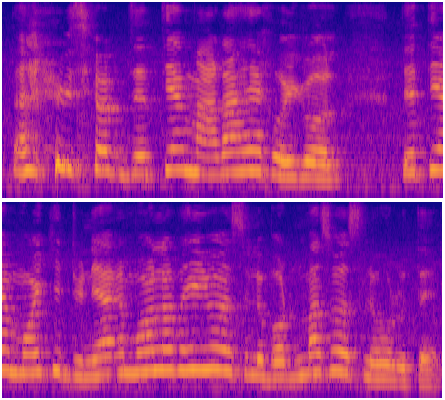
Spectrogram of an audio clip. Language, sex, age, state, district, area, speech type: Assamese, female, 45-60, Assam, Nalbari, rural, spontaneous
